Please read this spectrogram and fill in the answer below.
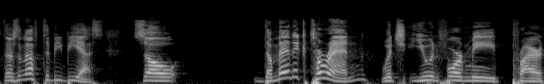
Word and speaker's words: Domènec Torrent: but there's enough there's enough to BBS so Domanick turin which you informed me prior to jumping online that that's the actual pronunciation of the man's name as far as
